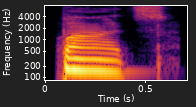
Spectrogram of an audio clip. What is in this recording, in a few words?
"pants", Nepali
